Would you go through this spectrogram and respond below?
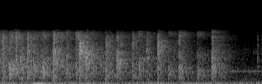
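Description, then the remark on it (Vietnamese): An audience at a dharma talk applauds with steady, dense clapping for a few seconds, moderately loud, tapering off softly at the end. No one speaks over it. “Xin quý vị vỗ cho tràng pháo tay.”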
